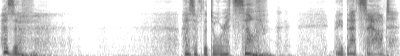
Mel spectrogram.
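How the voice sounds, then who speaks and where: A man acting a first-person horror audio drama as a paranoid, sleepless man full of dread, in a breathy, halting voice that often drops toward a whisper. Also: on the low side, no room sound, studio quality, full character voice. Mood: uneasy dread.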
